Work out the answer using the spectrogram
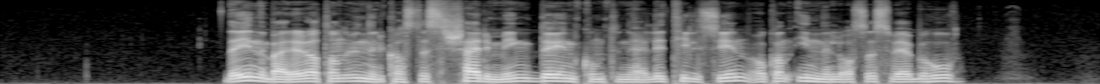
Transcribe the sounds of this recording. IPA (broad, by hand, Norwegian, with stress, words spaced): ˈdeː ˈɪnəˌbæːɾəɾ ˈɑt ˈɑn ˈʉnəɾˌkɑstəs ˈʃæɾmɪŋ ˈdœʏnkʊntɪˌneːɭɪ ˈtɪlˌsyːn ˈoː ˈkɑːn ˈɪnəˌloːsəs ˈʋeː bəˈhuːʋ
